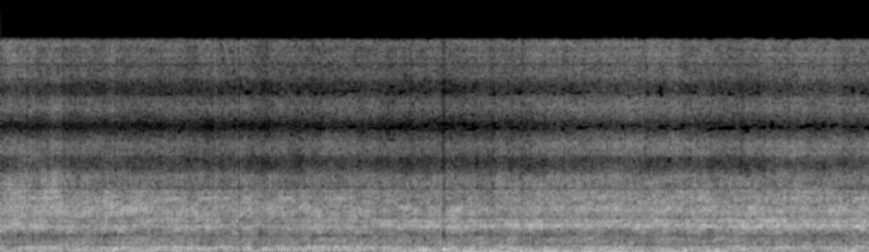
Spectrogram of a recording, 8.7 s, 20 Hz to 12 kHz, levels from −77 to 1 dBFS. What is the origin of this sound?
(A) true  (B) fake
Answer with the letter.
B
